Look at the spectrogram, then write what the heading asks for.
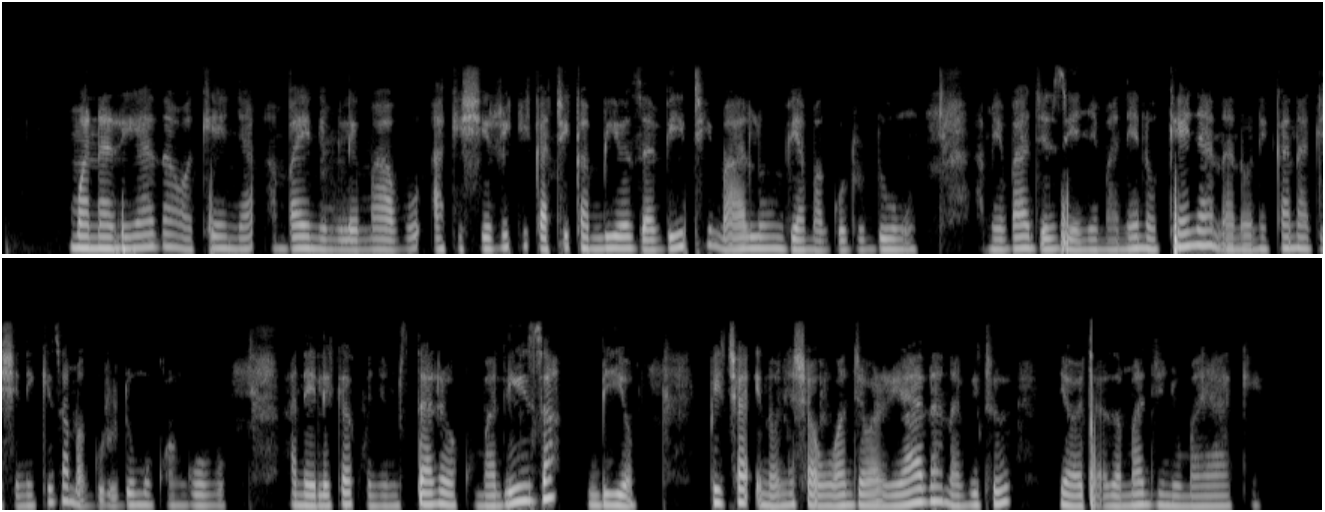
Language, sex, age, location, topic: Swahili, female, 18-24, Kisii, education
